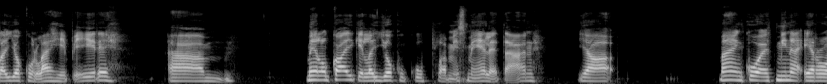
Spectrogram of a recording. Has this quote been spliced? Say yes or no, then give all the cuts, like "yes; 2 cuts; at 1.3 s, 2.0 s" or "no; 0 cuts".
no; 0 cuts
